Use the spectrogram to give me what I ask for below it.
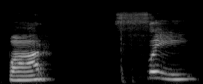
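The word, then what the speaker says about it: parfait: pronounced as say and perfect will be pronounced as par say parcy like this you can pronounce it and yes it's perfect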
